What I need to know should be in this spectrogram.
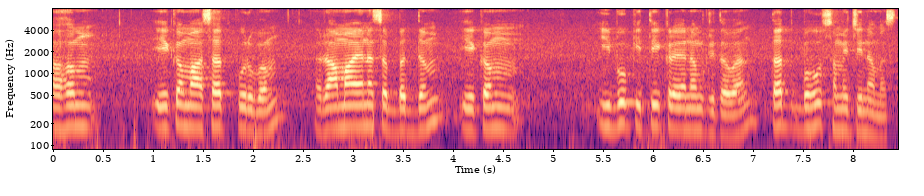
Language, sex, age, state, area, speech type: Sanskrit, male, 18-30, Tripura, rural, spontaneous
